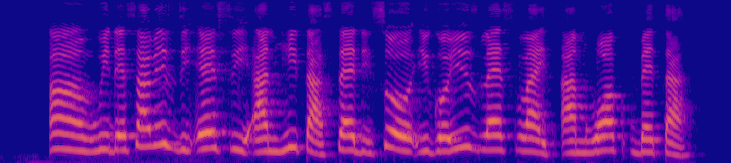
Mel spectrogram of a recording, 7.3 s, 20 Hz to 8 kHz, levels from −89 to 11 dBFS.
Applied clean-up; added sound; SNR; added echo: neural mask model Resemble Enhance denoiser.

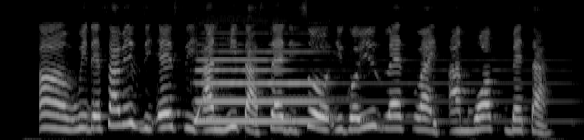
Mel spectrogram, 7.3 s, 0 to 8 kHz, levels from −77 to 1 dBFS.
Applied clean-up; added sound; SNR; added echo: classical method log-MMSE.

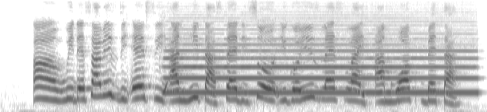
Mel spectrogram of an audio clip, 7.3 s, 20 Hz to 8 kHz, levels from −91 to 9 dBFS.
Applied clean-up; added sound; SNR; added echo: none; Wind instrument, woodwind instrument; 4 dB; none.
